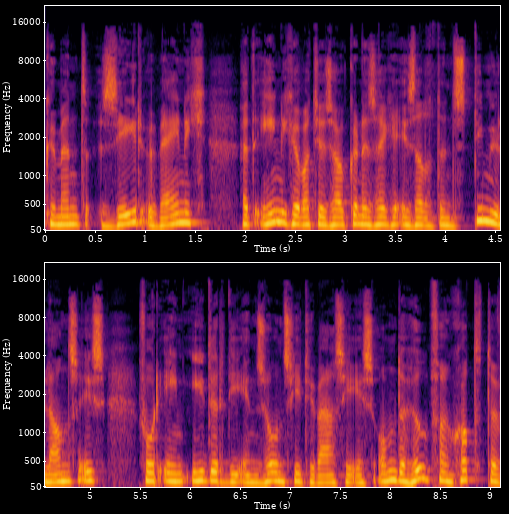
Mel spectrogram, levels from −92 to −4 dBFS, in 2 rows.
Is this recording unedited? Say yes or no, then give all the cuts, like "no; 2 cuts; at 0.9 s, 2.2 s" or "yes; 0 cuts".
yes; 0 cuts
